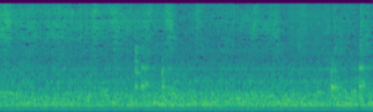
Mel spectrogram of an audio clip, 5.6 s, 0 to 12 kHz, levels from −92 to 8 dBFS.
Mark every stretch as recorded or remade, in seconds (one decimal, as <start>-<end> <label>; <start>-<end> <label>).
0.0-4.3 recorded; 4.3-5.0 remade; 5.0-5.6 recorded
